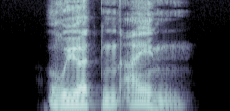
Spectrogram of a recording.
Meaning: inflection of einrühren: 1. first/third-person plural preterite 2. first/third-person plural subjunctive II
- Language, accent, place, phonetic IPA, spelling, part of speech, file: German, Germany, Berlin, [ˌʁyːɐ̯tn̩ ˈaɪ̯n], rührten ein, verb, De-rührten ein.ogg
